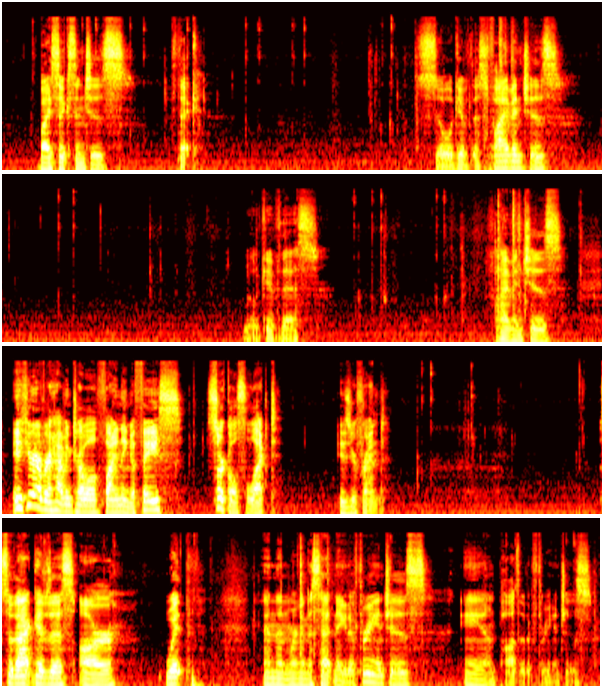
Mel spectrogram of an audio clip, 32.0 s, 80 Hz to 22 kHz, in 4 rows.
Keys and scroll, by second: 2.5 a, 5.8-7.1 typing, 11.6 c, 14.4 5, 14.7 shift+', 14.8 Return, 17.5 z, 19.4 c, 20.7 c, 27.4-28.6 typing.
